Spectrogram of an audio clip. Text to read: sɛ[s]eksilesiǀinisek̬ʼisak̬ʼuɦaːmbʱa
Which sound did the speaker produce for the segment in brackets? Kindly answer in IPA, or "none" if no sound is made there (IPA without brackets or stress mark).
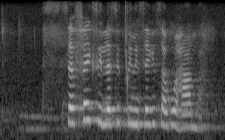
f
